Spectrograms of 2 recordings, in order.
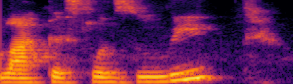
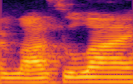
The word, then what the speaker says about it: lapis lazuli: hear about the stone lapis lazuli or lazolai however you pronounce it i've heard it both ways um but lapis lazuli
